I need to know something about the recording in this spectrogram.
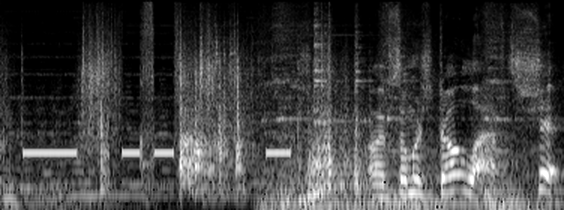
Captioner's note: beep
